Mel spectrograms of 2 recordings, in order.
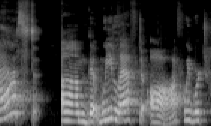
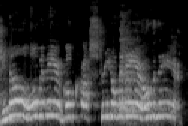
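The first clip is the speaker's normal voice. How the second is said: high, pressing inner nudge; a hint of a pleading inner voice; urgent inner voice; 9 semitones higher than usual. Inner voice urging her on.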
